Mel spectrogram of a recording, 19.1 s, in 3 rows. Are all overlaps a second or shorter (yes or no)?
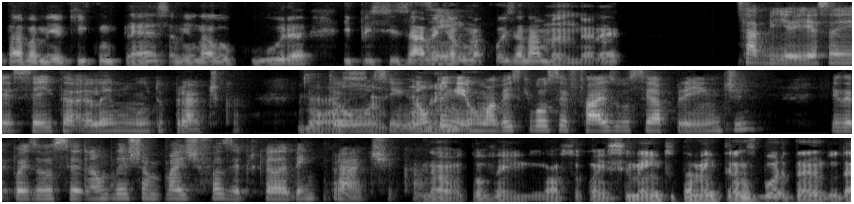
no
